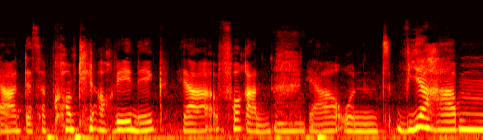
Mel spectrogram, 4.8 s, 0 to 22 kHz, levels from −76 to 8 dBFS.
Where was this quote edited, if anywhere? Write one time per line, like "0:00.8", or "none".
0:01.1
0:03.0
